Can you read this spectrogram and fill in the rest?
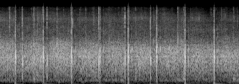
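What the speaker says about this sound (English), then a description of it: "I'd like you to give yourselves a round of applause for showing up here today" An audience applauds itself during a talk on behavioural change, loud close clapping with sharp individual claps rising above a dense steady patter, continuing without pause.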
